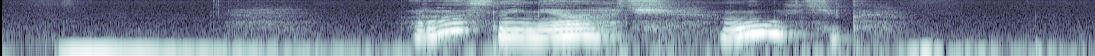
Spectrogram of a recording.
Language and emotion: Russian, sad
